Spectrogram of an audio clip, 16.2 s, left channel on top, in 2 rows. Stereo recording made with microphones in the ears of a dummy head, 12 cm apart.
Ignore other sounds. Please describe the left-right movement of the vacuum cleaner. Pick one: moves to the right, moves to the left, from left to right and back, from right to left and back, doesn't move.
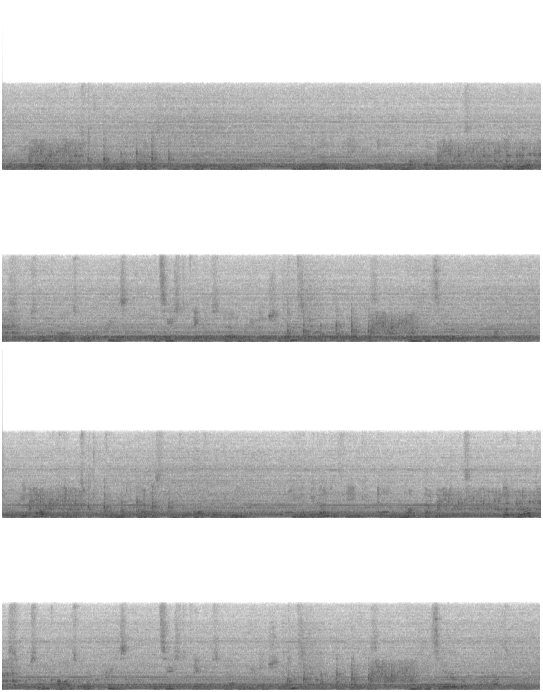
doesn't move.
